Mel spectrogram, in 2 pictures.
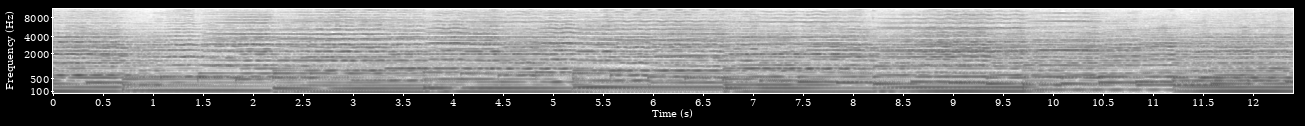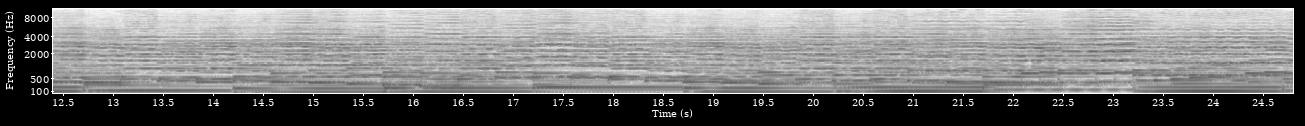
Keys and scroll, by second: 18.5 Escape.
